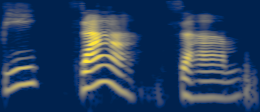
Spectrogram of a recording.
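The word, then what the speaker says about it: Bisasam: Bizam Bulbasaur's German name is Bzazam. Bulbasaur. Bzazam. Three syllables.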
